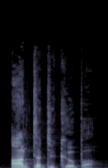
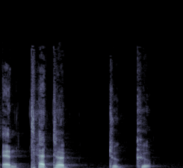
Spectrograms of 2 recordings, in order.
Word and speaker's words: Antetokounmpo: Giannis Antetokounmpo, I think I'm saying that right, Antetokounmpo. It's a very hard one. I used to say Antetokounmpo. No, it's Antetokounmpo.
